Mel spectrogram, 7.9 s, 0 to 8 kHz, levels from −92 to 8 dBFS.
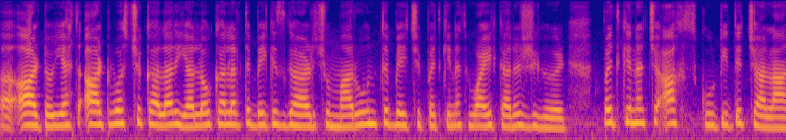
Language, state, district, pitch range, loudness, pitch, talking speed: Kashmiri, Punjab, Kapurthala, 205-235 Hz, -17 LUFS, 220 Hz, 165 wpm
